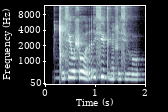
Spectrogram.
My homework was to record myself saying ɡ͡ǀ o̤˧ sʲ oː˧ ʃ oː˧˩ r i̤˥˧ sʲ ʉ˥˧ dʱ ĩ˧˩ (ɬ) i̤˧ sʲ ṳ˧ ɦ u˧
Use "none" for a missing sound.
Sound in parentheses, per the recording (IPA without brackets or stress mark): ɬ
